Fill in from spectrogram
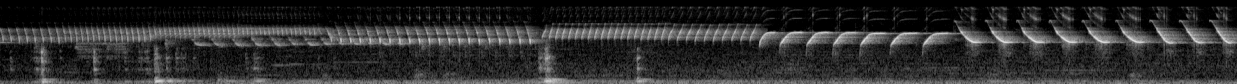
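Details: Lure song of a canary meant to make others answer with long rolls: a string of changing tours, from buzzy high trills and a lower rattling roll to loud, clear, downward-sweeping whistled notes repeated evenly near the end.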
